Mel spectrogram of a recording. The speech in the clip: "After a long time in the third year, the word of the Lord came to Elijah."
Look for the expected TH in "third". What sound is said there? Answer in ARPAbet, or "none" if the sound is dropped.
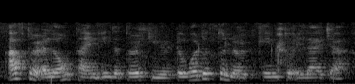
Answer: T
